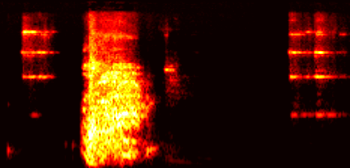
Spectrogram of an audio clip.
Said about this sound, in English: I'm gonna put a cough drop in. I'm sorry that it's probably gonna be annoying, but it's better than me coughing.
